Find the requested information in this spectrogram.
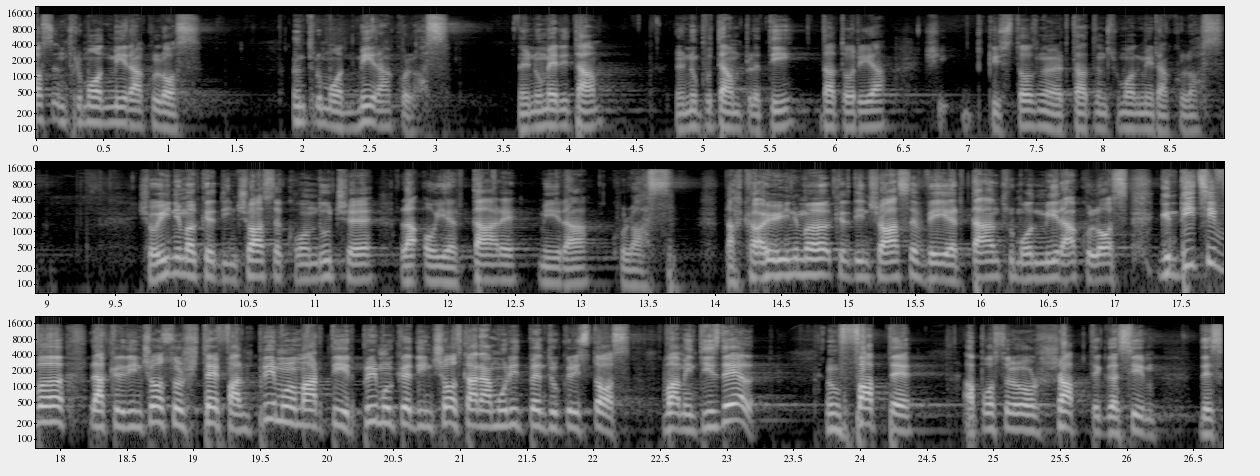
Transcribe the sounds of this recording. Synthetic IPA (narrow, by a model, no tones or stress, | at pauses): sɨnt̪ɾunmo̞d̪miɾakulo̞s | ɨnt̪ɾunmo̞d̪miɾakulos | no̞jnume̞ɾit̪am | no̞jnuput̪eamplət̪id̪at̪o̞ɾia | ʃikɾist̪o̞sneajərt̪at̪ɨnt̪ɾunmo̞d̪miɾakulo̞s | ʃio̞iniməkɾe̞d̪int͡ʃoasəko̞nd̪ut͡ʃe̞laʔo̞jert̪aɾe̞miɾakuloa̰sə̥ | d̪̥akəajoiniməkɾe̞d̪int͡ʃoasəvejert̪aɨnt̪ɾunmo̞d̪miɾakulo̞sɡɨnd̪it̪sivəlakɾe̞d̪int͡ʃo̞sulʃt̪e̞fanpɾimulmart̪irʲpɾimulkɾe̞d̪int͡ʃo̞skaɾeamuɾit̪̚pe̞nt̪ɾukɾist̪o̞s | vəamint̪it̪sʲd̪e̞je̞l | ɨnfap̚t̪e̞ | a̰po̞st̪o̞lelo̞rʃap̚t̪e̞ɡəsim | d̪es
